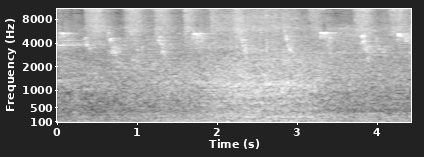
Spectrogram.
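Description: Small birds chirping repeatedly over steady outdoor background noise, which swells for a second or so about halfway through and then eases off.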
